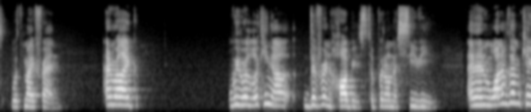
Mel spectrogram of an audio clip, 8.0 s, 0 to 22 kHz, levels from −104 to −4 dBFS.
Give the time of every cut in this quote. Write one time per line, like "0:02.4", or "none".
none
